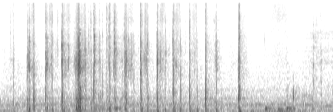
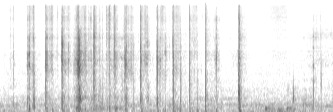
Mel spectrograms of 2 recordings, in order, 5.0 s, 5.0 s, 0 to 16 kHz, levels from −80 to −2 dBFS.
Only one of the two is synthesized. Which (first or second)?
second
